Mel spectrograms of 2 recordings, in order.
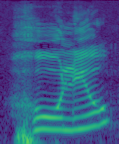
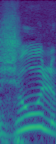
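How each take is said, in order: First: The name is said with a Spanish pronunciation. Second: The name is said with a Portuguese pronunciation. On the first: "com essa pronúncia" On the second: "que para nós aqui seria Júlio"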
